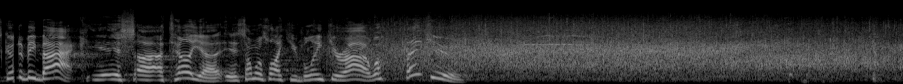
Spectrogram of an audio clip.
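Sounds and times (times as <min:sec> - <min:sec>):
speech: 0:00.0 - 0:05.0
congregation clapping: 0:02.9 - 0:09.0.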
